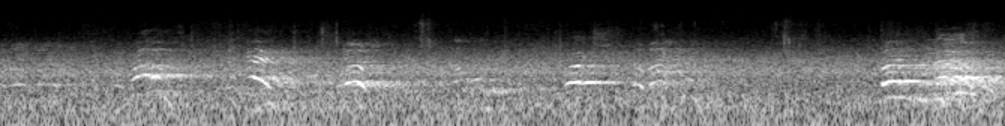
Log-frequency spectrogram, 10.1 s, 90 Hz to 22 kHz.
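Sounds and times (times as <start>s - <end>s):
faint crowd background: 0.0s - 10.0s.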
